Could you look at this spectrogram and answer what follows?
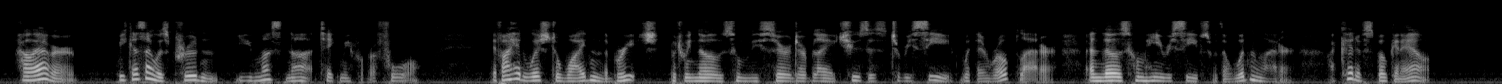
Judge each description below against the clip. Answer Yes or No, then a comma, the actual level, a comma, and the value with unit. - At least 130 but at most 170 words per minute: No, average, 190 wpm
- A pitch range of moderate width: Yes, average, 3.3 semitones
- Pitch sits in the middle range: Yes, medium, 160 Hz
